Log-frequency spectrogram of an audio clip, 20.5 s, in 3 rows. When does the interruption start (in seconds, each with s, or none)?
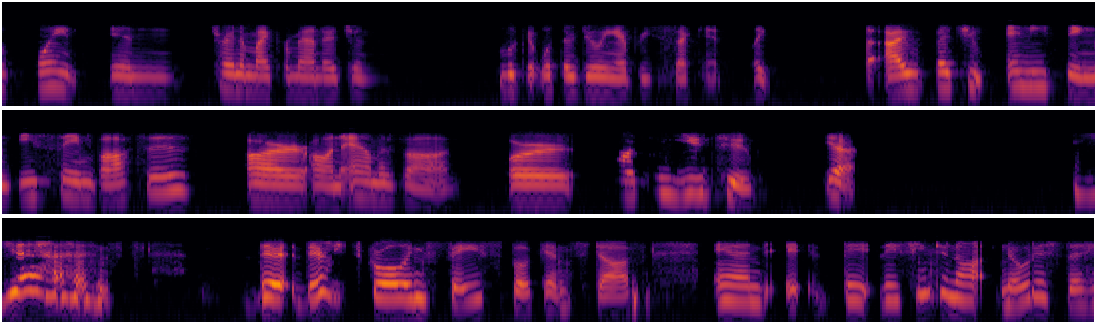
none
